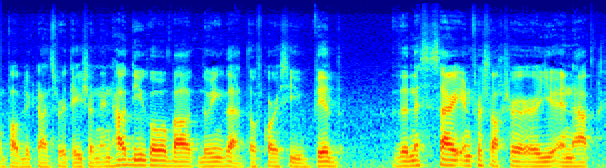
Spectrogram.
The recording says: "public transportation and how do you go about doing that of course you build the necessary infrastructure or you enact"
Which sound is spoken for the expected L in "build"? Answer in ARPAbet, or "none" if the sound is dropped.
none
